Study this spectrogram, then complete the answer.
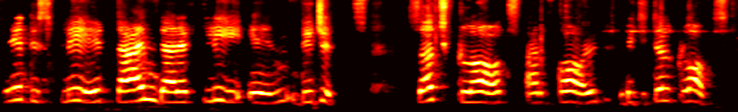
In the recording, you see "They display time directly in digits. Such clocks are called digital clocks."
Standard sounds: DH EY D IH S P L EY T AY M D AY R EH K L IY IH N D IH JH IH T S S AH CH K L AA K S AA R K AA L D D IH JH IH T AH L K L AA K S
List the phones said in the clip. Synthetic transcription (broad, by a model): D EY D IH S P L EY T AY M D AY R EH K L IY IH N D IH JH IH T S S AH CH K L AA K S AA R K AA L D D IH JH IH T AH L K L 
